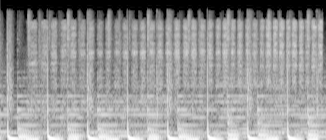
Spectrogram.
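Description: A nail file rubbing along the cut edge of a piece of cardboard, smoothing it: continuous scratchy filing that starts just after the beginning and stops just before the end. Background music with a steady beat runs underneath.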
